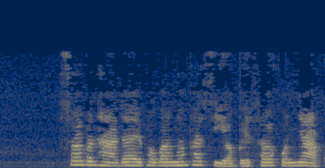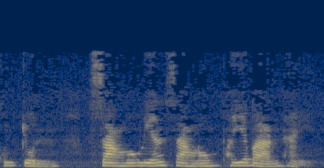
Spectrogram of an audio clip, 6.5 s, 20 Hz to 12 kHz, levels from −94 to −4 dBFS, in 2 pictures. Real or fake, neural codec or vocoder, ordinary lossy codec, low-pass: real; none; MP3, 32 kbps; 10.8 kHz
